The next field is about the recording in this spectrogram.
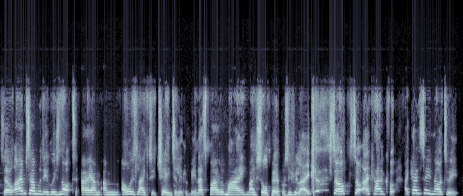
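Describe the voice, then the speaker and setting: A middle-aged woman with a Greek accent, a native Greek speaker, telling her own story as an interview guest in an expressive, wandering way with repeated words. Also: a little high, normal speed, dry recording. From Greece. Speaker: interview guest, colour psychologist and teacher.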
